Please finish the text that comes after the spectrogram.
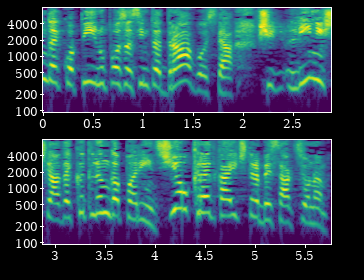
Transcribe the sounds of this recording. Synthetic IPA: und̪e̞ko̞pijnupot̪səsimt̪ed̪ɾaɡo̞st̪eaʃiliniʃt̪ead̪e̞kɨt̪lɨŋɡəpəɾint̪sʲʃije̞wkɾe̞d̪̚kəait͡ʃʲt̪ɾe̞bujesəakt̪sio̞nəm

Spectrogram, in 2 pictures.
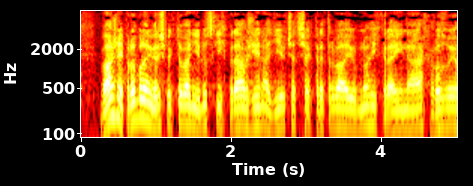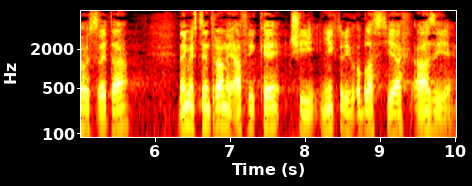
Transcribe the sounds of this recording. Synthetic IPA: ʋaːʒnɛːpɾɔblɛːmivɾɛʃpɛkt̪ɔʋaɲiːʎut͡skiːxpɾaːʊʒɪɛnaɟɪɛʊt͡ʃat̪fʃak̚pɾɛt̪r̩ʋajuːvmnɔɦiːxkɾajinaːɣɾɔzʋɔjɔɦɔsʋɛt̪a | najmɛft͡sɛnt̪ɾaːlnɛjafɾikɛt͡ʃiɲɪɛk̚t̪ɔɾiːɣɔ̰blascɪaxaːziɛ̰

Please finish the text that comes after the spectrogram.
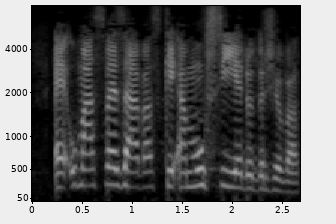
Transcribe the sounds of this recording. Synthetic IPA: ʔɛːʔuːmaːsvɛːzaːvaskɪʔamusiːjɛdo̞d̪r̩ʒo̞vat̪

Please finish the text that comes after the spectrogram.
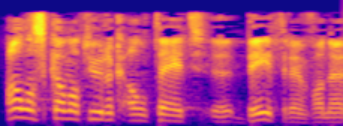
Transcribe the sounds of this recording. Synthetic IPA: ɑləskɑnːɑtyːrləkɑlˠtɛjtbeːtərɛnvɑnœ

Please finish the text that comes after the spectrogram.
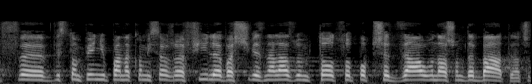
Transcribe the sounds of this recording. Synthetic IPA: vːɘst̪ɔmpʲjeɲupanakɔmʲisaʐaxfʲilɛvwaɕt͡ɕivʲjɛznalazwɛmt̪ɔt̪sɔpɔpʂɛd̪zawɔnaʂɔ̃w̃d̪ɛbat̪ɛnat͡ʂ

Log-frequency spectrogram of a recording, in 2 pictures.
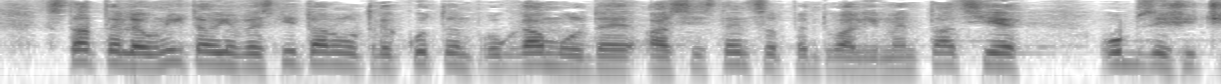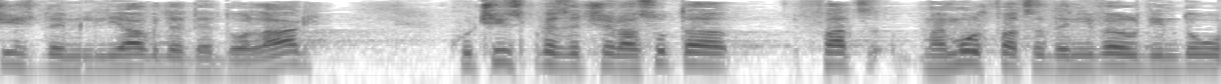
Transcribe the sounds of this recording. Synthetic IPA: st̪at̪e̞le̞unit̪e̞awinve̞st̪it̪anult̪ɾe̞kut̪ɨnpɾo̞ɡɾamuld̪e̞ʔasist̪e̞nt̪səpent̪ɾualime̞nt̪at̪sije̞ | o̞p̚t̪ze̞ʃit͡ʃint͡ʃd̪e̞miliard̪e̞d̪e̞d̪o̞larʲ | kut͡ʃinspɾe̞ze̞t͡ʃe̞lasut̪əfmajmult̪fat̪səd̪e̞nive̞luld̪ind̪o̞wə

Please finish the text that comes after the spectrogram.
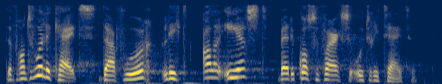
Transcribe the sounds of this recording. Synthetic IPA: d̥əvərɑntʋʊːɹdələkɦɛjtdaːɹvʊːɹlɪχtʔɑləɹɪːɹstbɛjdəkɔsovaːsəʔɔwtoːritʰɛ̰jtʰən

